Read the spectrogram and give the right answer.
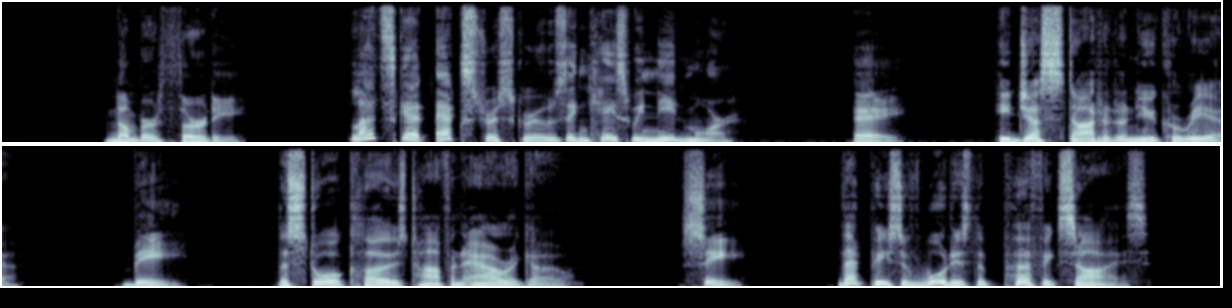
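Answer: B: The store closed half an hour ago.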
